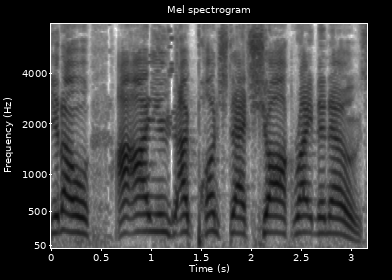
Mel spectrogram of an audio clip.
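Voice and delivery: put-on clumsy Australian accent. Quoting an imagined surfer from Australia: attempted Australian accent. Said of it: "I can't do Australian, uh, accent".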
